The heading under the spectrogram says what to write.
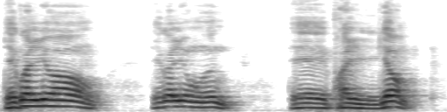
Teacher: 리을의 영향으로 니은이 리을된 거야라는 뜻이야. 좋은 방법은 비음에서 유음으로 달라졌죠.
